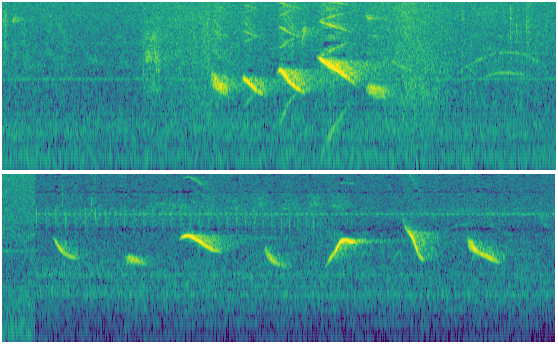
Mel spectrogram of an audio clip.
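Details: Green-winged saltator in nature: a series of short, sharp downslurred whistles, first a quick cluster over a noisy background, then more spaced notes about every half second in a quieter setting.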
